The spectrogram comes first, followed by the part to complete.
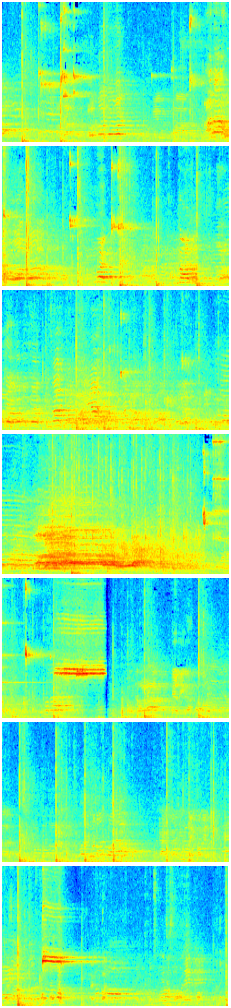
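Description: Indoor basketball game in a large echoing hall: a basketball bouncing on the hardwood court, with players shouting to each other. There are a few short high-pitched tones about twenty seconds in and again near the end.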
